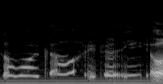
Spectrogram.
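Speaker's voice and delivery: very high, breathless mock gasp; squeaky amazed alien. Alien whispering about the clueless human, very high squeak. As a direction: squeal it like a tiny amazed creature.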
